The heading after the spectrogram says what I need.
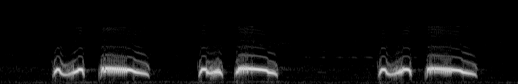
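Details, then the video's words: Spotted dove calls meant to stimulate decoy birds. Three two-note phrases, a brief dipping coo then a longer falling coo, with a gap before the last phrase, in a clean recording. "Cu Gáy Thúc Gù Gáy Cực Phê Kích Mồi Tập Bổi Quá Hay"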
